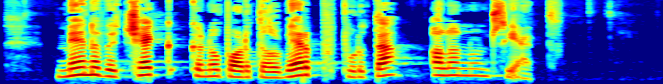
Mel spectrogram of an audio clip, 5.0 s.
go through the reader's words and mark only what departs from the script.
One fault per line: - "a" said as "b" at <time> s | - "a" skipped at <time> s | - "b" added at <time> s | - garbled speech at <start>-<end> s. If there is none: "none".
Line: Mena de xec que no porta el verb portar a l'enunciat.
none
